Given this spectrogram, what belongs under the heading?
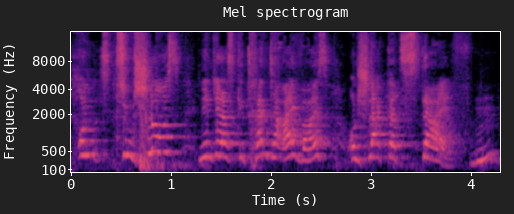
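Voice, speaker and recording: Stage comedy: a brisk woman giving instructions, very high and bright voice, roomy sound. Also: expressive, full character voice.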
